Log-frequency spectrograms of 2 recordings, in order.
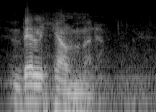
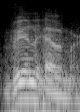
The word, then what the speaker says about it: Vilhjálmur: Vilhjálmur. The accent's on the first syllable. Vilhjálmur.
